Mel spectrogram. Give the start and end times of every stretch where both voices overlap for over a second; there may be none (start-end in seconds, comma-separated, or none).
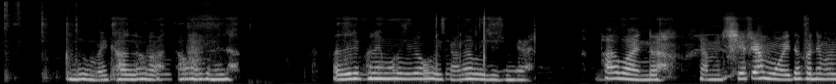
0.9-2.2, 3.3-4.9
